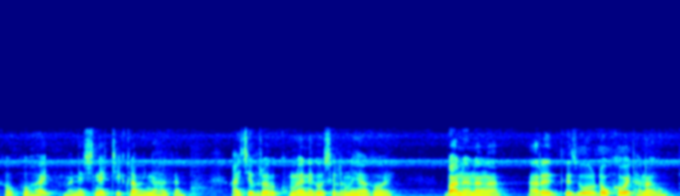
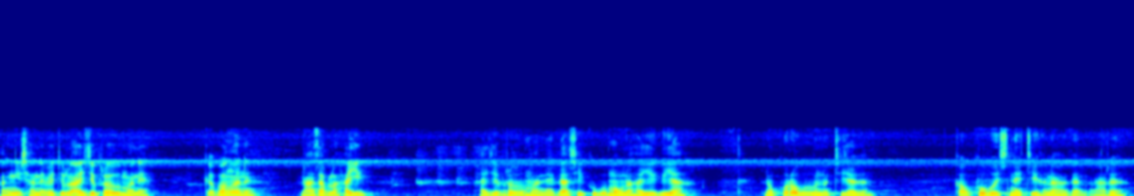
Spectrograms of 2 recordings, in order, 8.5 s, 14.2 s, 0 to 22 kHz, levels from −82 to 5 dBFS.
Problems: none marked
